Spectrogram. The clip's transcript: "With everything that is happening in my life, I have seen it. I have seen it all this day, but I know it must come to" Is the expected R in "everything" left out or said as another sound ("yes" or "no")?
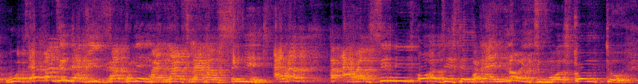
yes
